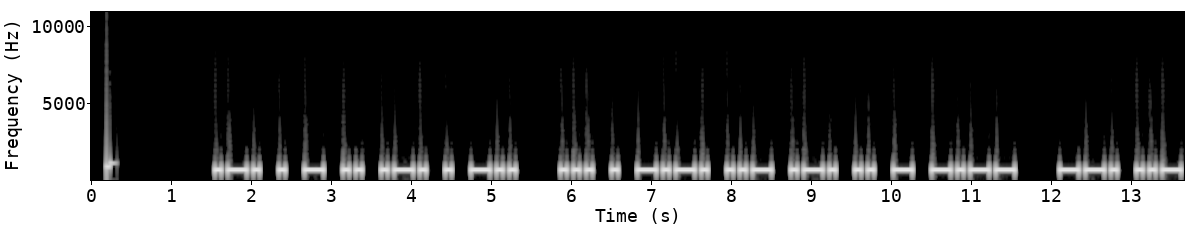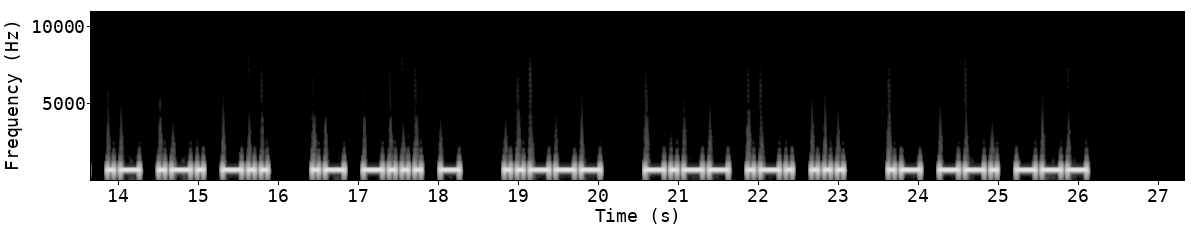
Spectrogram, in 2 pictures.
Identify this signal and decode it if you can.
Morse code, heard as a keyed tone, about 15 wpm, 700 Hz. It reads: RETIRED SECURITY GUARD ABT 2 YRS AGO
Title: Practice QSO - Exchange 3 - More Info - 15wpm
